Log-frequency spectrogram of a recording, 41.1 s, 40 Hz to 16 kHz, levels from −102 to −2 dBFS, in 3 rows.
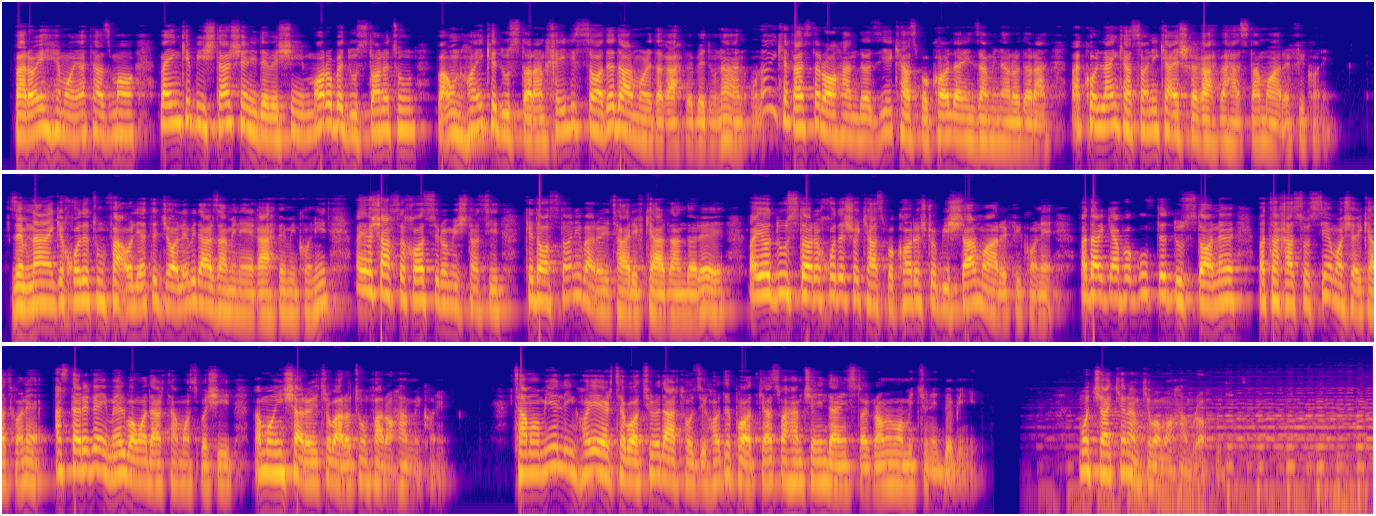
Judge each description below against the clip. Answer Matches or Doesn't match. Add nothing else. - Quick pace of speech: Matches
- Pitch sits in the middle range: Matches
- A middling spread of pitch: Doesn't match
